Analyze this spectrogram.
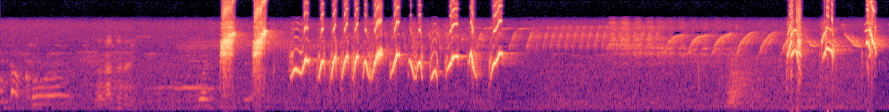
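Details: Lesser green leafbird lure song for young birds: a soft lower warble, then a rapid, loud cascade of sweeping whistled notes, a soft buzzy trill, and a few final sharp chirps.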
